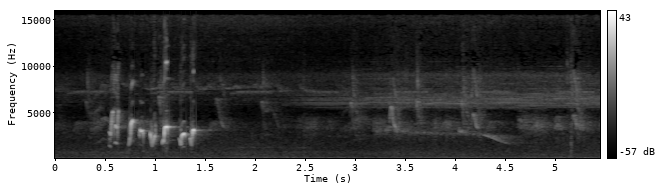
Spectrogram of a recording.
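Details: Caged bulbul with full plumage gives a short rapid burst of bright doubled whistles, followed by faint distant chirps and a thin steady background hiss.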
